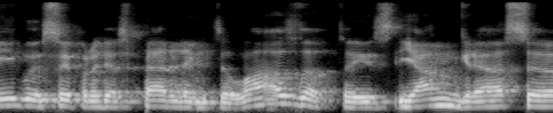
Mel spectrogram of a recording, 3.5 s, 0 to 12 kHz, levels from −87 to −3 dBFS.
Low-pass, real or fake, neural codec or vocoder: 10.8 kHz; fake; codec, 24 kHz, 3.1 kbps, DualCodec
